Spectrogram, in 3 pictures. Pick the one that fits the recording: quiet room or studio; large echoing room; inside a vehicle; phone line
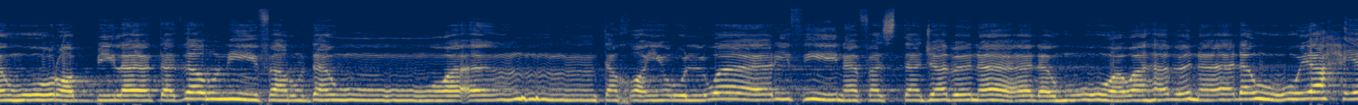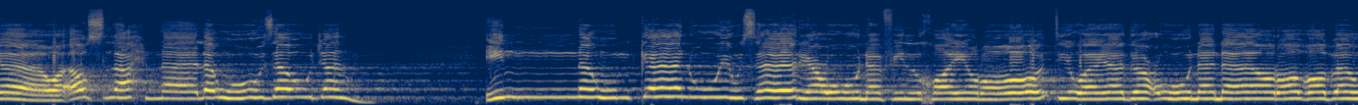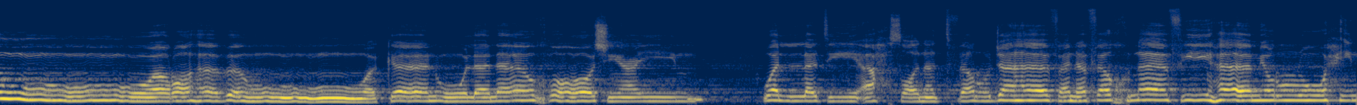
large echoing room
